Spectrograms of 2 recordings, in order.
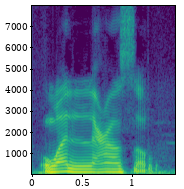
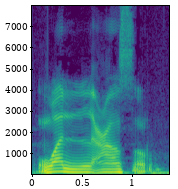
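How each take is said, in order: No difference in how they are said.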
